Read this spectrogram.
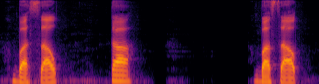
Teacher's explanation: ٹھیک ہے، یہاں پر دیکھیں طا کو موٹا پڑھیں گے تا کو باریک پڑھیں گے. طا کے موٹائی کو برقرار رکھتے ہوئے تا کو باریک پڑھیں گے اور طا میں ہم قلقلہ بھی نہیں کریں گے.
